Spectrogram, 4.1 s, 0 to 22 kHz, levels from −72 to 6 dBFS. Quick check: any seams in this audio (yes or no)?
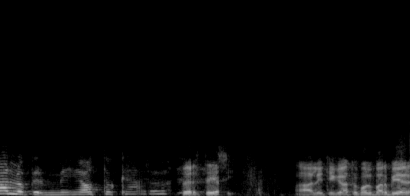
yes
